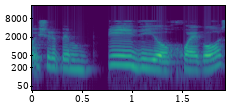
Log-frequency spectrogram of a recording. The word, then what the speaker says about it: videojuegos: Number 4, it should have been videojuegos. So your V, remember, sounds like a B.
